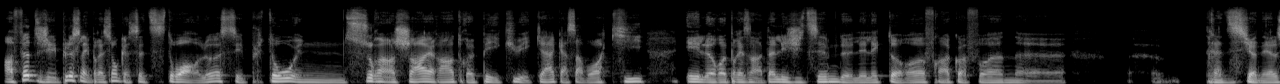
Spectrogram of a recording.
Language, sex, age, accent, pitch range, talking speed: French, male, 30-49, Canadian, 95-125 Hz, 135 wpm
